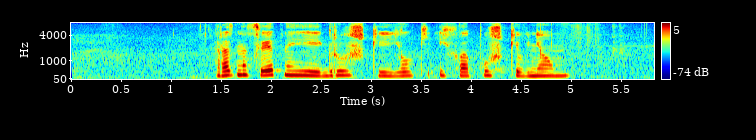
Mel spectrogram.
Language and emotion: Russian, neutral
